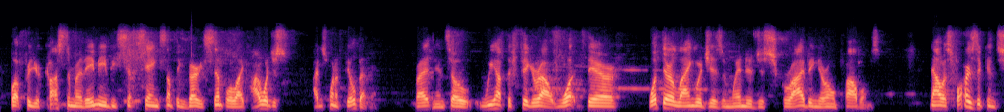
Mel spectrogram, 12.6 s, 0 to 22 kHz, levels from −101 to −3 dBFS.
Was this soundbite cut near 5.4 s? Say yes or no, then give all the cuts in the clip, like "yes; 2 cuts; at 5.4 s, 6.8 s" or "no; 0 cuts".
yes; 1 cut; at 5.4 s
